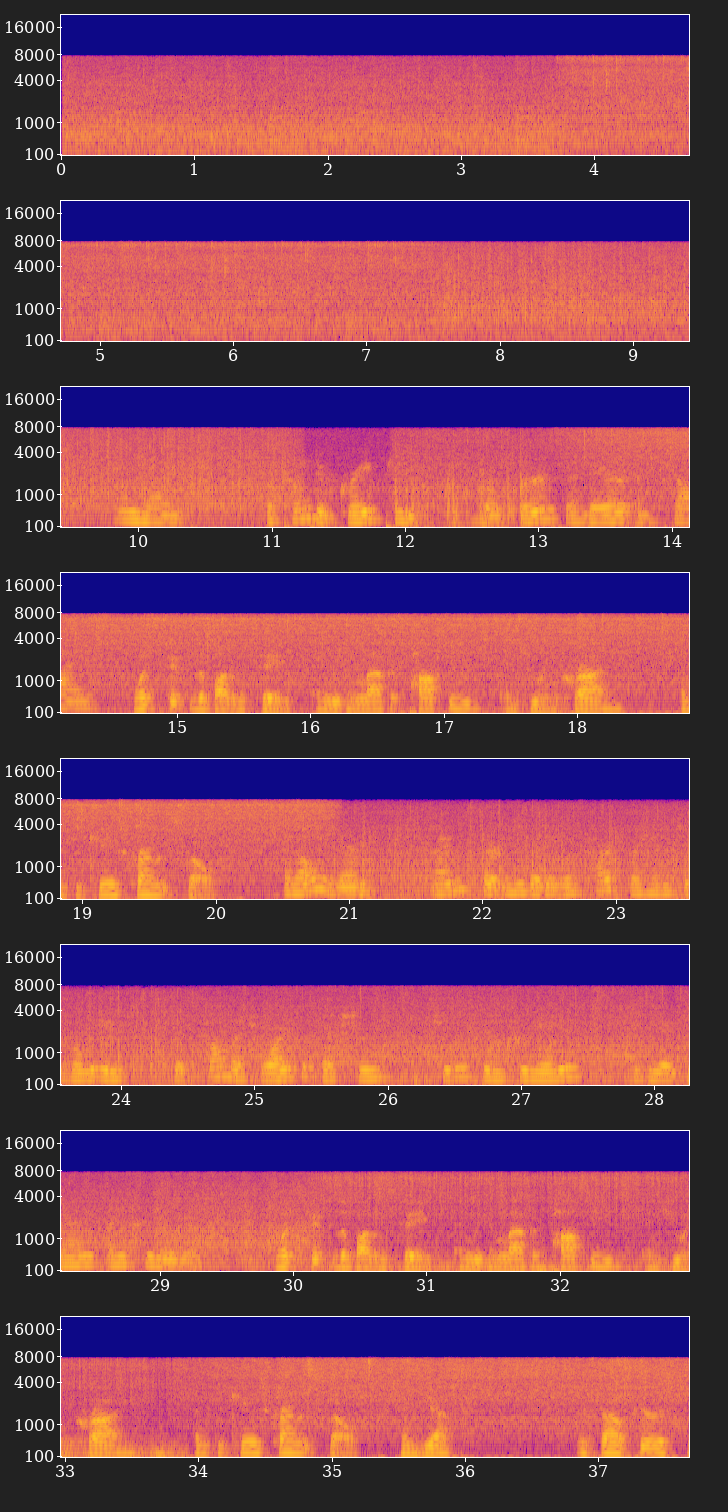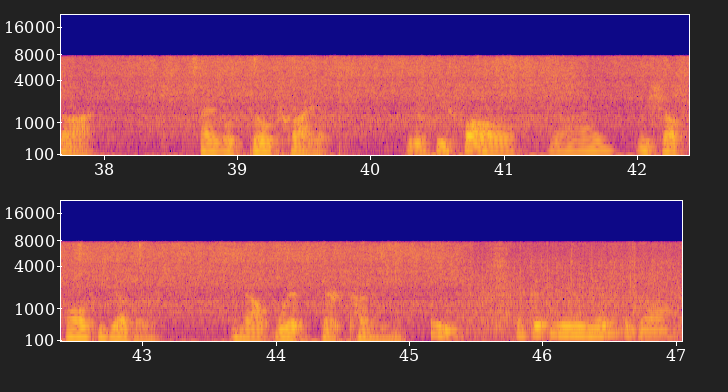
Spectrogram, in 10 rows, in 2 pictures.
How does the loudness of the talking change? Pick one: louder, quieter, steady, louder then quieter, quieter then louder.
steady.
